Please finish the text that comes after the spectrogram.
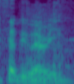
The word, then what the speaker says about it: February: All right, last question for January and February. I don't like February. You don't like February? No, because no one really knows how to say it. Do you say the R or not?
